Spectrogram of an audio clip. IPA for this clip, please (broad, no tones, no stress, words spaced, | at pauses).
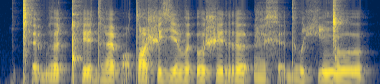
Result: ǀʰɛ̰bʱə ǃʰɪ dʱæpɑ̰tˤɪ ʃɪzʲævəʔʊ ʃɪrə ʔæ̤xɛ̰dʱʊ çiŋ͡ǀʊ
